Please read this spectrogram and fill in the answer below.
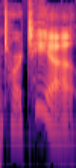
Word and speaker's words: tortilla: tortilla armadillo and Guillotine we pronounced the two L's in tortilla like a y as they are in Spanish yet in armadillo we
